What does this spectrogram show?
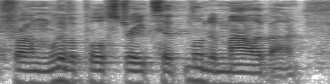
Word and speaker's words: Marylebone: Yep, and just for any Americans that would like to listen to this, it's definitely not pronounced Marylebone. Yeah. It's definitely pronounced Marylebone, right?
